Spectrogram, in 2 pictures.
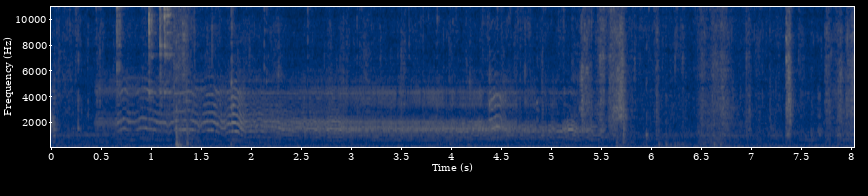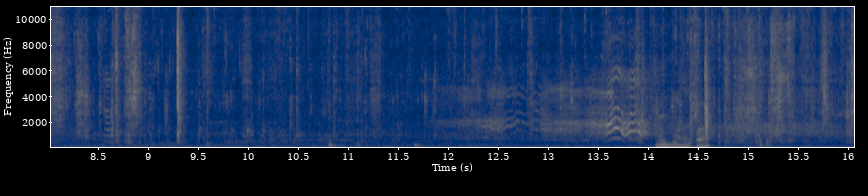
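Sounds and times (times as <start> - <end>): puppy squeaking: 0.0 - 5.9, 8.2 - 9.4, 11.7 - 16.0.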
